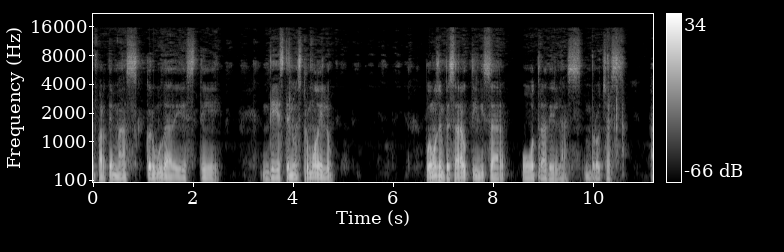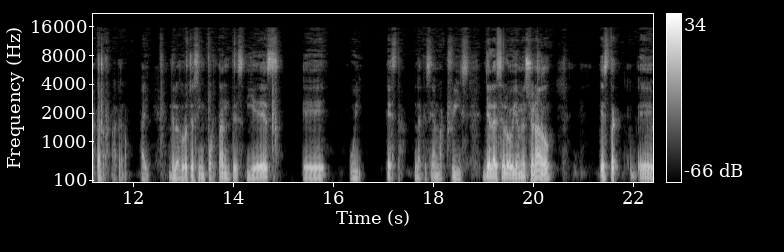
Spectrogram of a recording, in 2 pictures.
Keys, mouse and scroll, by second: 0.1 middle click, 0.8 shift+middle click, 1.6-4.6 shift+drag, 5.1 shift+middle click, 6.2-7.7 shift+drag, 7.8 shift+middle click, 8.8 click, 9.5 middle click, 10.1 click, 11.6 ctrl+z, 12.5 ctrl+z, 13.3 middle click, 14.3 shift+middle click, 15.3 shift+middle click, 15.9 shift+c, 17.3 click, 18.2 click, 21.2 f, 21.6 click, 22.1-22.4 drag.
